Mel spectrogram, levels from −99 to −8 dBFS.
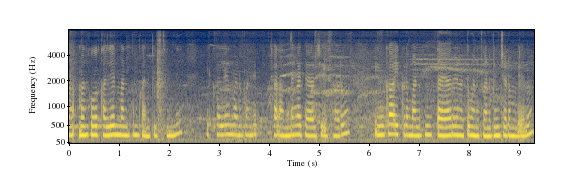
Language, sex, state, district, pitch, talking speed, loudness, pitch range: Telugu, female, Telangana, Nalgonda, 235 Hz, 110 wpm, -14 LUFS, 225-240 Hz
